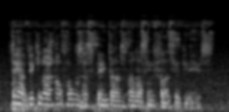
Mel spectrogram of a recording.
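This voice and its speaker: A man speaks with ordinary pitch variation. His voice has audible room echo. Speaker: spiritist speaker and psychoanalyst. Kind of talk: lecture. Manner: loud.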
